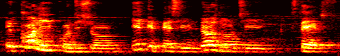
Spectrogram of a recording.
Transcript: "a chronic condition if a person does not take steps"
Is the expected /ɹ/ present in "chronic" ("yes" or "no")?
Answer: no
